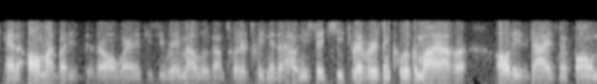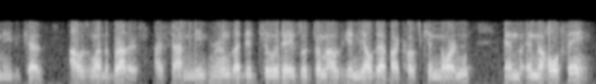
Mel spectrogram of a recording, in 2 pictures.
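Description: A twenty-something football player, interviewed as a draft prospect, talks fast in a level, mid-range voice. The dry, tinny phone line carries a little hiss or hum, and he sounds intense, confident, and driven.

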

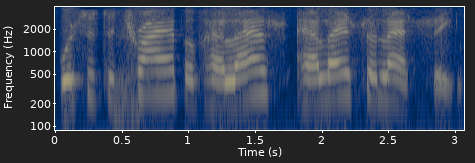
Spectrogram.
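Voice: medium pitch, moderate pace. Rambling guest on a tinny phone line. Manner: rambling, hesitant, with many restarts. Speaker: call-in guest. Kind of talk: casual radio interview chat.

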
